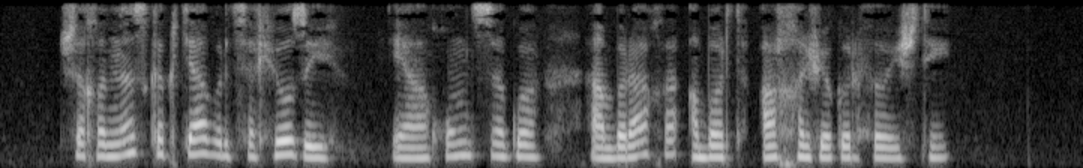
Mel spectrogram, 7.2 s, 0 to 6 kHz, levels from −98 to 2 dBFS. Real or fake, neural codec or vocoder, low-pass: fake; codec, 24 kHz, 0.9 kbps, WavTokenizer, medium speech release version 2; 5.4 kHz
